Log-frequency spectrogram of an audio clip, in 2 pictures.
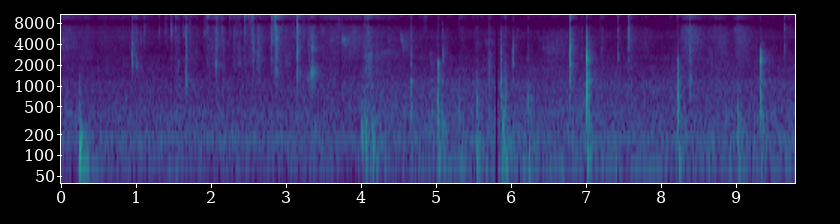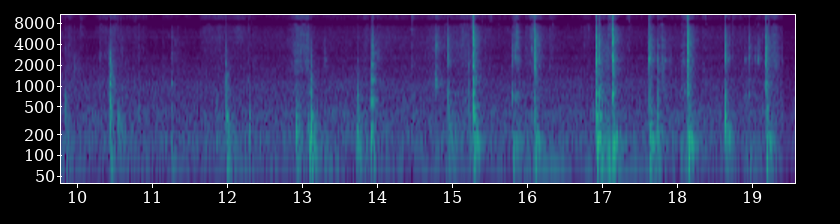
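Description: A wooden chopstick stirring sauce in a glass mug, clicking and scraping against the glass in irregular taps. Near the end, kitchen scissors snip quickly several times through soaked glass noodles in a plastic bowl.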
